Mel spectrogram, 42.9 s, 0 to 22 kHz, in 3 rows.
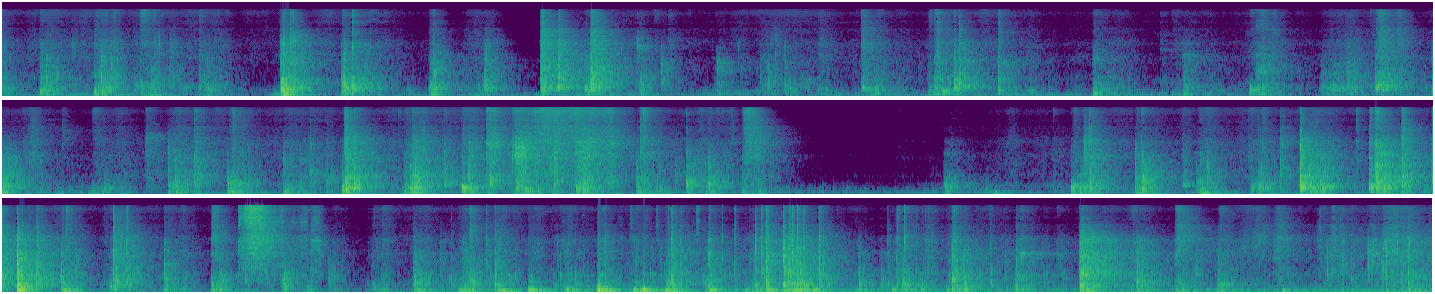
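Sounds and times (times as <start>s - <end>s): footsteps on wooden floor: 28.8s - 42.9s.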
